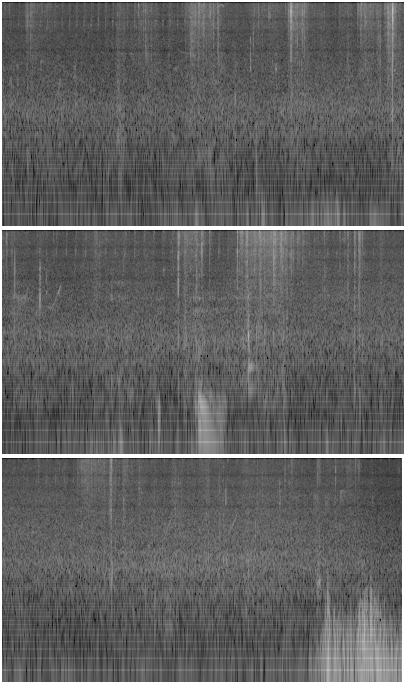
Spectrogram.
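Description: Footsteps through dry grass and twigs, with wind rumbling on the microphone. A short low grunt falls in pitch about six seconds in, and a louder gust of wind hits the microphone near the end.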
